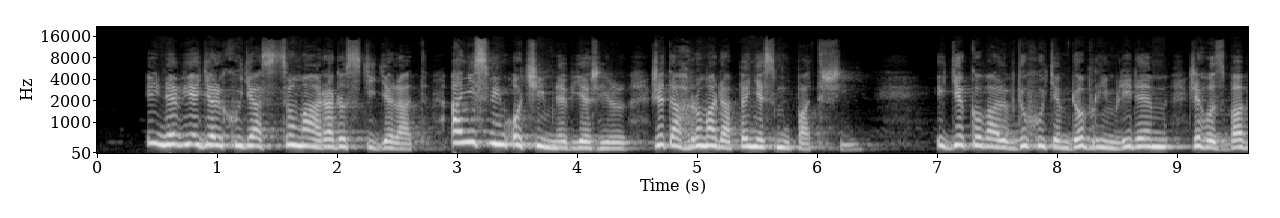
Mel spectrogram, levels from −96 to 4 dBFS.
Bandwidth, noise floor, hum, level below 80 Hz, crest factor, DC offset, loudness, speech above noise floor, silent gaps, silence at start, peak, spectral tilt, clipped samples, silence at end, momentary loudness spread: 14 kHz; -55 dBFS; none; -70 dBFS; 12 dB; under 0.1%; -15 LUFS; 40 dB; none; 0.4 s; -2 dBFS; -6 dB/octave; under 0.1%; 0 s; 8 LU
